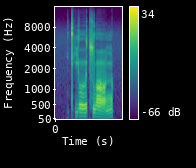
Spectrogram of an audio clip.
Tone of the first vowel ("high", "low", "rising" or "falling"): rising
